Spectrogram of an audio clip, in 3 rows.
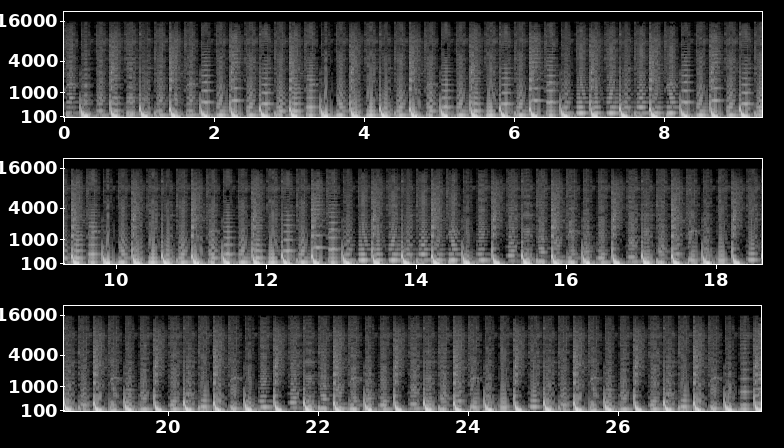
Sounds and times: Disco: 0.0 - 27.9.

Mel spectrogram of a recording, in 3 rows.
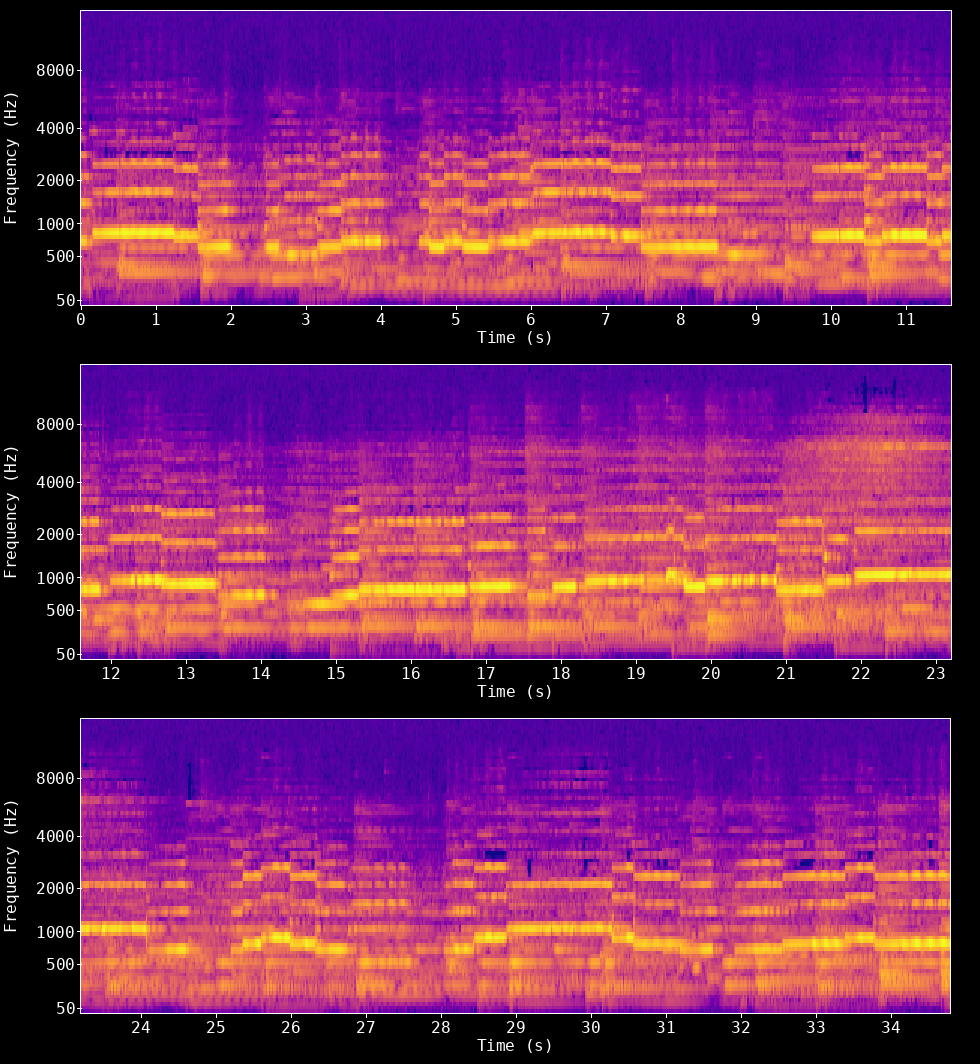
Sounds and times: Flute: 0.0 - 34.7.

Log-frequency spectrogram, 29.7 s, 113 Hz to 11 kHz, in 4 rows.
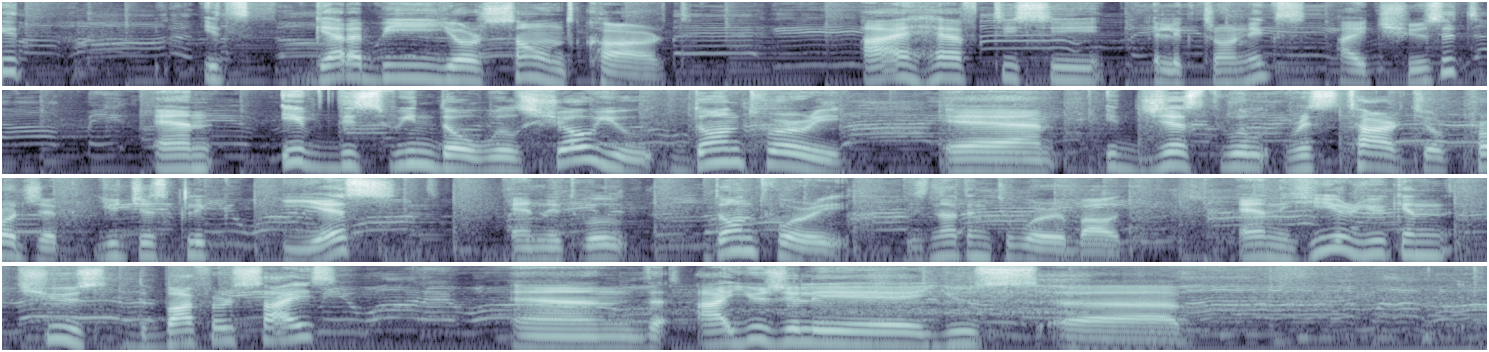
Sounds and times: Music: 0.0 - 29.7
Speech: 1.0 - 3.4, 4.3 - 7.4, 8.1 - 24.0, 24.8 - 28.2.

